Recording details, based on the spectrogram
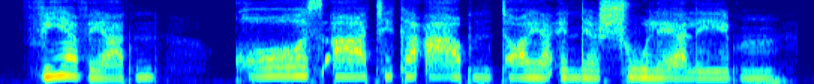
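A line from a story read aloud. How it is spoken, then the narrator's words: Excited whisper. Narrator (German): flüsterte Mathilda mit strahlenden Augen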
